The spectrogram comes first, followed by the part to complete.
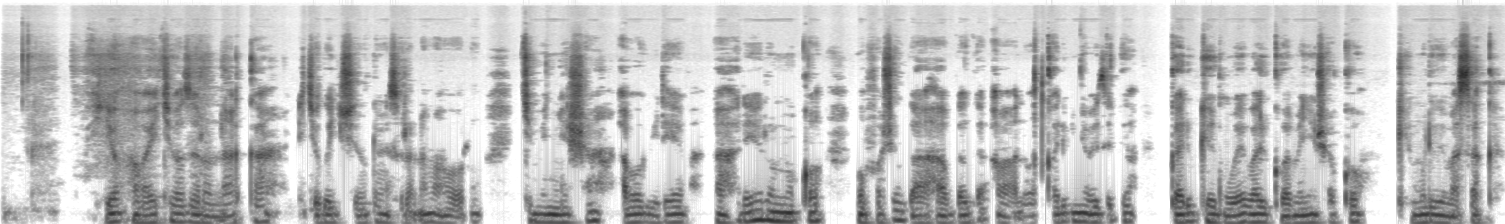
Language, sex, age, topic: Kinyarwanda, male, 18-24, government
